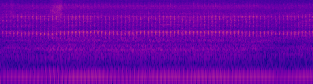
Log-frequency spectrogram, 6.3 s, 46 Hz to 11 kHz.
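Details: Yamaha Aerox v2 scooter at idle: low steady running with an uneven knocking about three times a second, an abnormal engine noise.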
